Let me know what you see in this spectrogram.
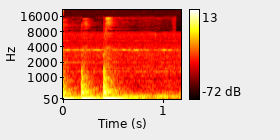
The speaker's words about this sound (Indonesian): Sekitar jam 1 malam, gue kebangun. Gara-gara ada yang ngetok pintu beberapa kali.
